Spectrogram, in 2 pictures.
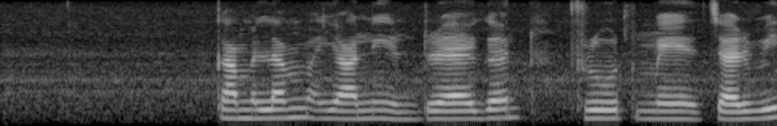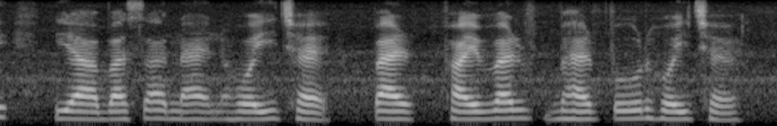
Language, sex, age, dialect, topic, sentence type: Maithili, female, 18-24, Eastern / Thethi, agriculture, statement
